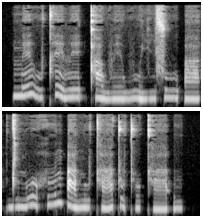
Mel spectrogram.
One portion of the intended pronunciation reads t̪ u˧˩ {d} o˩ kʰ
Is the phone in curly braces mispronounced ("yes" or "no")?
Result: yes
